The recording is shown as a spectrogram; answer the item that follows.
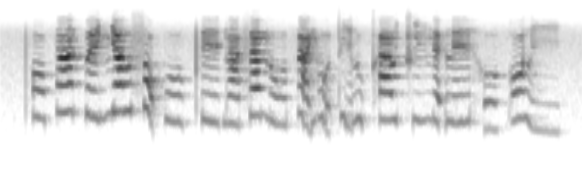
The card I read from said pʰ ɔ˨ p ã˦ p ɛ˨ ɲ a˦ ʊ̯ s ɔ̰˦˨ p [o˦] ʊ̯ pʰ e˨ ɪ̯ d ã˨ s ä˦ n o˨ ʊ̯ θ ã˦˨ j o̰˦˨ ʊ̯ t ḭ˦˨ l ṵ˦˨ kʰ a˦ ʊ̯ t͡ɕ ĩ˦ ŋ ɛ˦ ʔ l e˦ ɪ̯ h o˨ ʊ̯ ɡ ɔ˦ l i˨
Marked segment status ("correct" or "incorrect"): incorrect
